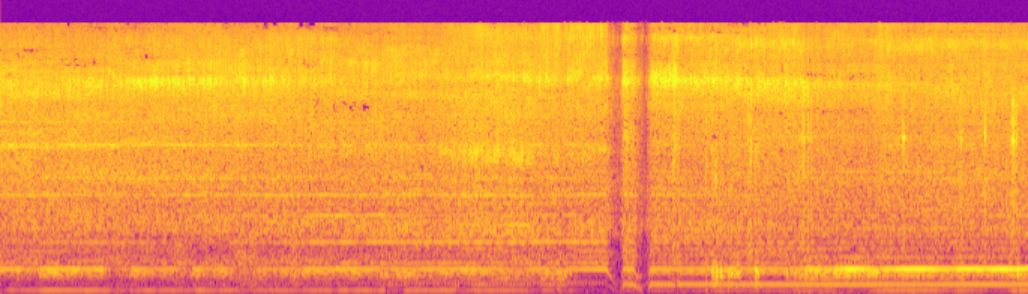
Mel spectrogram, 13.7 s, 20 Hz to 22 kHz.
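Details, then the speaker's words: Electric toothbrush demonstrated in an ASMR dental check-up roleplay: steady high-pitched rotating buzz, briefly interrupted midway, faint background music; it buzzes every 30 seconds per mouth quarter. "And also it will buzz every 30 seconds to let you know that you're finished with the back quarter of the mouth."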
